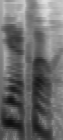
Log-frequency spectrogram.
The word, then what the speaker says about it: Uniqlo: How do you pronounce that clothing? Uniqlo? Uniqlo. Uniqlo? Uniqlo. Oh, there's an L there.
